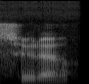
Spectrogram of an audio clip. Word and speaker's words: pseudo: move that is true you don't have to pronounce the p in pseudo it's just pseudo i learn something new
